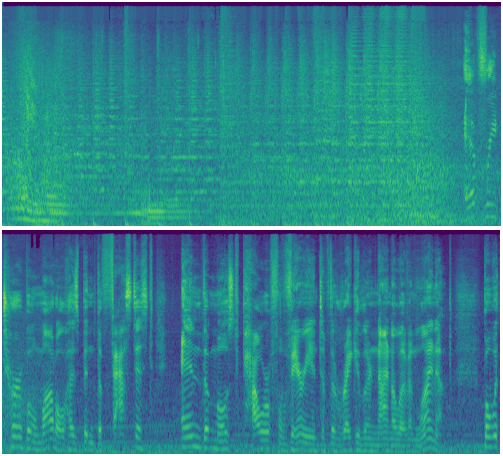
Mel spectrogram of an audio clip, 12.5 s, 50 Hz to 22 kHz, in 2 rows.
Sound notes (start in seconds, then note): 0.0 engine revving; 5.3 dramatic music fades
